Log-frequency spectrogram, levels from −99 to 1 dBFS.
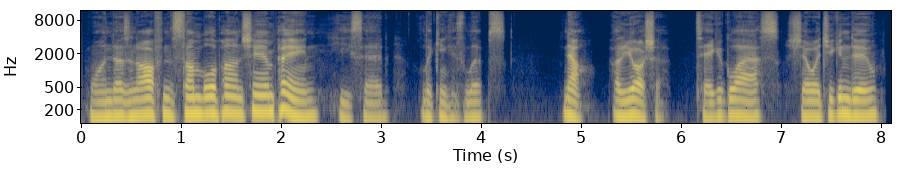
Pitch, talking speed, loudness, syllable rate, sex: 150 Hz, 155 wpm, -18 LUFS, 4.6 syllables/s, male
